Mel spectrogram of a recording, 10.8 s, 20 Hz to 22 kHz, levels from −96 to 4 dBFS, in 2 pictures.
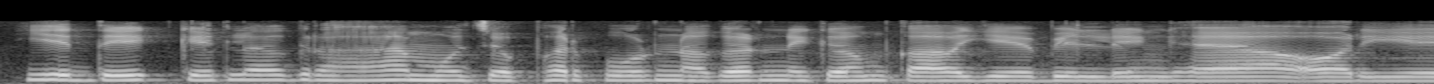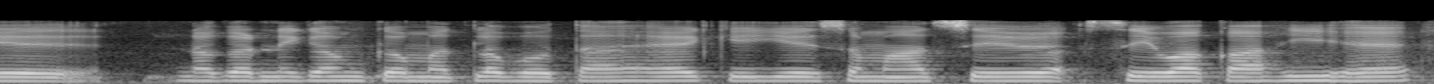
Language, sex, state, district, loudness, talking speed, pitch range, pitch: Hindi, female, Bihar, Muzaffarpur, -18 LUFS, 160 wpm, 190-210 Hz, 195 Hz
